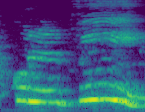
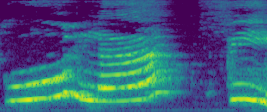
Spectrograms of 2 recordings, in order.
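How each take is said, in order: First: Said in the usual way. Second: कुलफी stretched out very slowly; very slow drawn word. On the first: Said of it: "शब्द क्या बना?". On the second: Shown as a demonstration. Teacher models कुलफी very slowly. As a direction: drag कुलफी out slowly for the class. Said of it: "उसके बाद कु".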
